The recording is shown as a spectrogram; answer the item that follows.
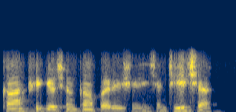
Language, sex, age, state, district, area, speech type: Kashmiri, female, 30-45, Jammu and Kashmir, Kulgam, rural, conversation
